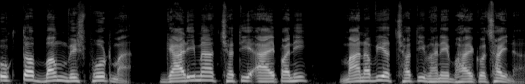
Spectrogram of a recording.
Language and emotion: Nepali, neutral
